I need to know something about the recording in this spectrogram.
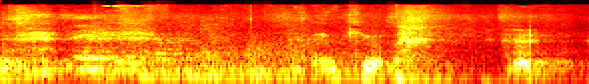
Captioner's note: laugh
